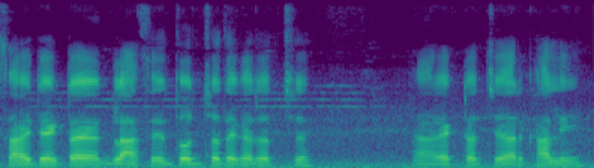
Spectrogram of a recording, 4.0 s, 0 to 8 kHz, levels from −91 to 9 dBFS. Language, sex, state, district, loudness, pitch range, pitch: Bengali, male, Tripura, West Tripura, -20 LUFS, 120-125 Hz, 120 Hz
